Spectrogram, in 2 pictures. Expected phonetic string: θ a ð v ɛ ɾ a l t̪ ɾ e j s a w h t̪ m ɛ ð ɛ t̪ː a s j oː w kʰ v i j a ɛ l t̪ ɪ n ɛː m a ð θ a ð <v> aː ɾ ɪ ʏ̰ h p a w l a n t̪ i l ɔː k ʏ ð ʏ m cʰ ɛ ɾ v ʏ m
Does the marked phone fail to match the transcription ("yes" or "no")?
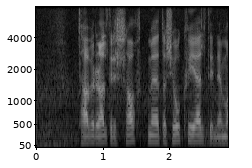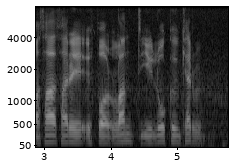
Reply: yes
